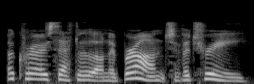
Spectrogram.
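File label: "a Crow settle on a branch of a tree", English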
